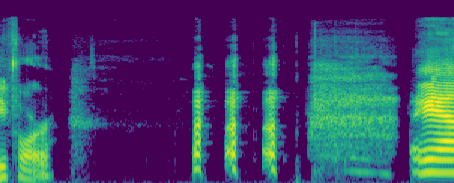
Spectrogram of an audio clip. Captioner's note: laughing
